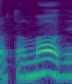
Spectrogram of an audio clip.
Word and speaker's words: automóvel: para você conseguir entender a sílaba mais forte é mó Então ela é a última ou a penúltima olhem aí a gente conta de trás para frente a última se levell e a penúltima é mó Então nesse caso essa palavra aí é paroxítona Ok oh vó é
